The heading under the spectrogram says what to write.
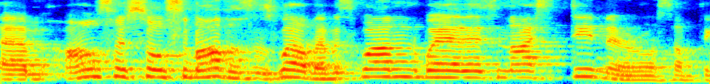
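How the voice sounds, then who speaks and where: A woman with a South London accent, medium in pitch, with very wide pitch swings. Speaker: charity executive. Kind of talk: casual chat.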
